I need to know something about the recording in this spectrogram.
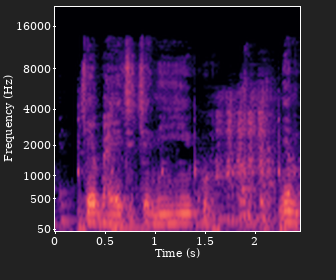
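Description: Speech only: a person speaking in conversational dialogue, with no other distinct sound.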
